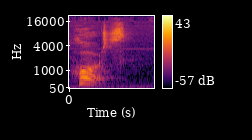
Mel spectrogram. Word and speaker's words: hoarse: Horse. Se pronuncia igual que un caballo.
